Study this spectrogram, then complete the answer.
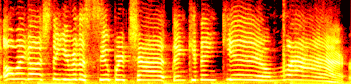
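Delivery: cute anime streamer. Retold or imitated. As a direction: gush over a super chat, blow a kiss. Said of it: "when you see VTubers be like".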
